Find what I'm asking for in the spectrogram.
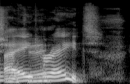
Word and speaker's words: AYDS: That's what it was at the beginning, was AYDS. Okay. But it's still pronounced AIDS.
